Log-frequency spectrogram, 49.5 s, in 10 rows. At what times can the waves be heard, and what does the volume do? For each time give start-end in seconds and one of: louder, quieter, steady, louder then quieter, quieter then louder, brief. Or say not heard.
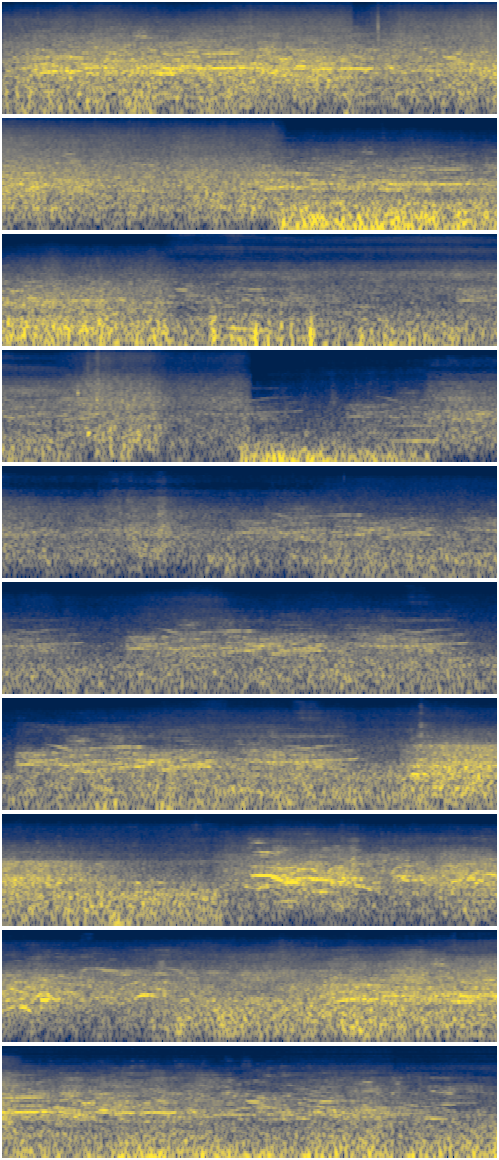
0.0-49.4 quieter then louder.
